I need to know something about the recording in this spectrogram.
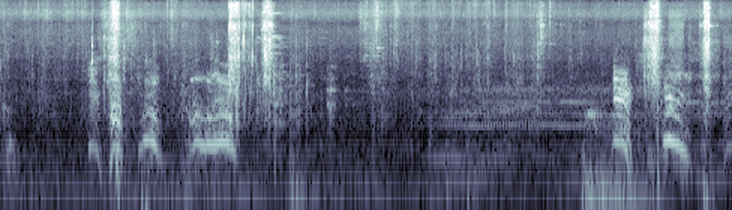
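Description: Creatures growl and snarl loudly.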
